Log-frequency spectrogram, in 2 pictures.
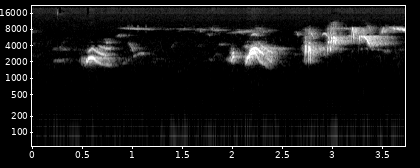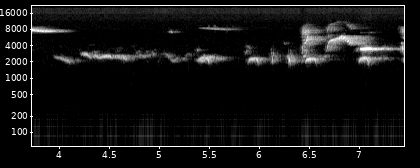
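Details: Birdsong in a forest: a sharp chirp, then a quick series of loud twittering notes, a thin drawn-out whistle, and repeated short chirps building into a lively final phrase.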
